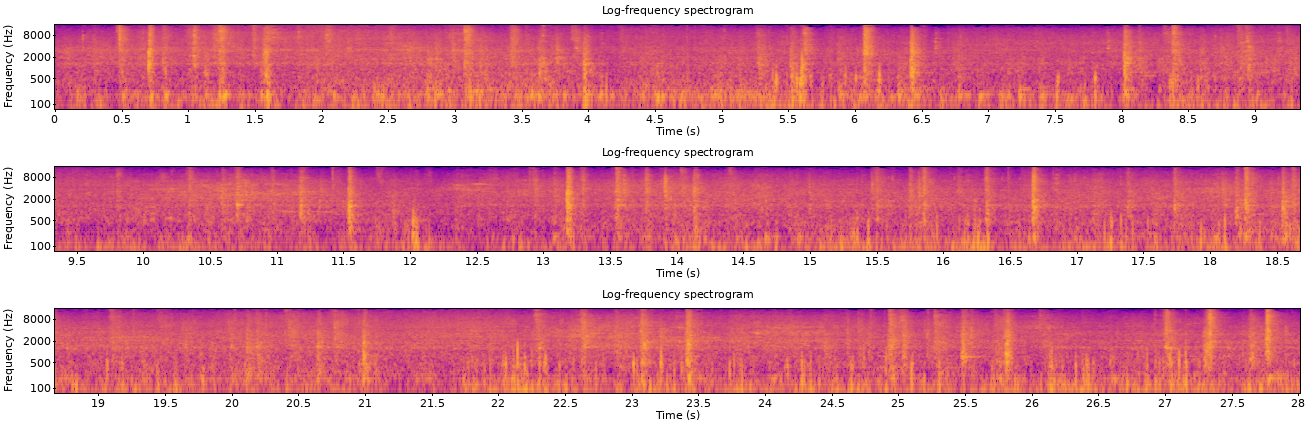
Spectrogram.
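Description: Heritage railway coach running along the line: its wheels click irregularly over the rail joints above a steady rumble, heard through an open carriage window.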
